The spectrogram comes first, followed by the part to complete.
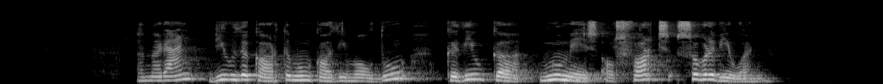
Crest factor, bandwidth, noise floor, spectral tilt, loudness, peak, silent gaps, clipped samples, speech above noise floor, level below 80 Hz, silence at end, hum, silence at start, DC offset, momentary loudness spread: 16 dB; 8.2 kHz; -83 dBFS; -5.5 dB/octave; -20 LUFS; -4 dBFS; none; under 0.1%; 63 dB; -62 dBFS; 1.1 s; none; 1.35 s; under 0.1%; 10 LU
